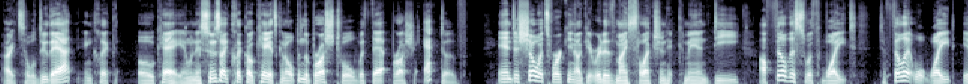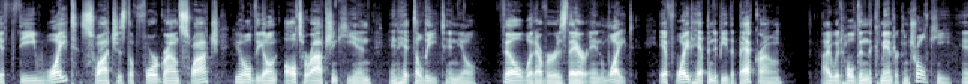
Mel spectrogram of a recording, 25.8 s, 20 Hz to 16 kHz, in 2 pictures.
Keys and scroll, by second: 9.2 super+d, 18.4 alt+BackSpace.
